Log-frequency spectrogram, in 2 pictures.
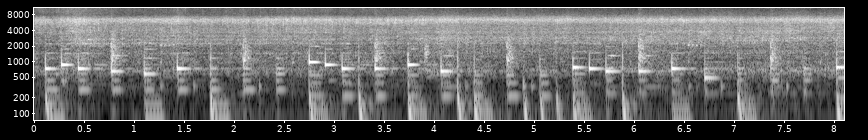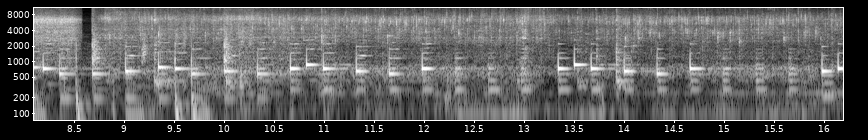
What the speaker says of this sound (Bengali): এবার মাছগুলো উল্টিয়ে দিচ্ছি দেখুন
